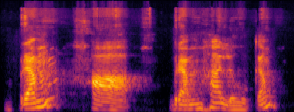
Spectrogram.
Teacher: ఉంది సంయుక్తాక్షరం బ్రహ్మలోకం బ కింద రకారం హ కింద మకారం రెండు సంయుక్తక్షరాలు హ కింద ఎప్పుడైనా సరే మకారం వచ్చినా నకారం వచ్చినా ఫస్ట్ కింద లెటర్ ని పలికి పై లెటర్ ని పలకాలి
